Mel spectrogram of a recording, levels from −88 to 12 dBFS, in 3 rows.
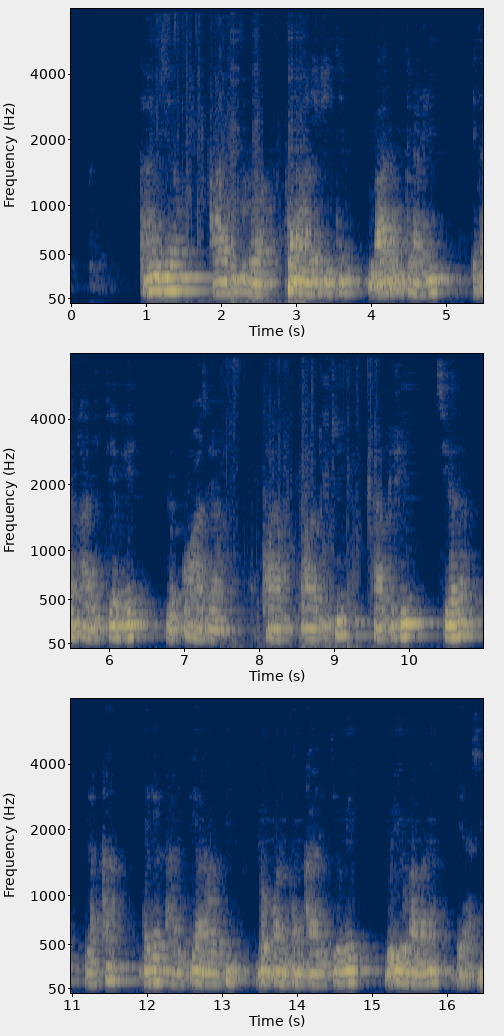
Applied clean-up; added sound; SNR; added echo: neural separator model SepFormer DNS4.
